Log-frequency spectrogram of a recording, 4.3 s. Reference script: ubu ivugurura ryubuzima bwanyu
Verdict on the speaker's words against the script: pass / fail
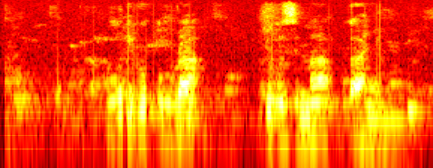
pass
